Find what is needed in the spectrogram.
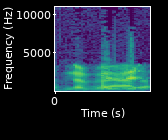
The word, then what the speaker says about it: Nevada: Nevada.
